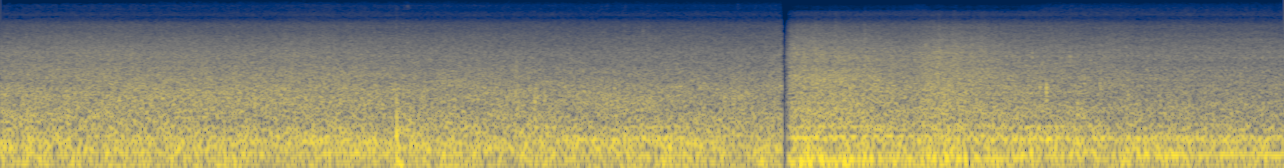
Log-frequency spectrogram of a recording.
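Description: Steady rushing of a fast whitewater mountain creek, mixed with the noise of a van running along a rough gravel road. About eight seconds in it cuts abruptly to a louder stretch of rushing water with a low, steady hum beneath it.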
